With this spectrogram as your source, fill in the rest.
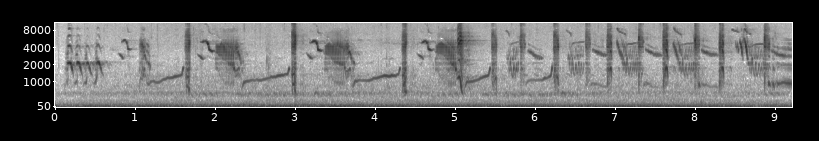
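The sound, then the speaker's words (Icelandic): Whimbrel calls in many short repeated fragments: quick rising whistled notes alternating with sharp clicks, set over a low steady hum. “Síðan mjög stutt endurtekin brot frá spóa.”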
